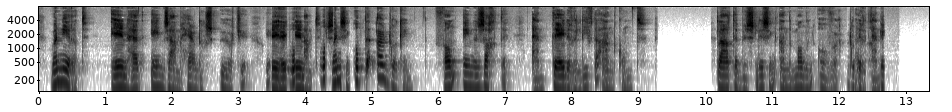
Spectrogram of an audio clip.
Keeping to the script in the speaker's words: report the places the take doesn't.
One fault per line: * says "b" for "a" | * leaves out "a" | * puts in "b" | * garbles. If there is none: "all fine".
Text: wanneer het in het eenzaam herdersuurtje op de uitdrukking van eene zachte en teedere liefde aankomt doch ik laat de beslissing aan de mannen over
* garbles
* leaves out "doch ik"
* garbles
